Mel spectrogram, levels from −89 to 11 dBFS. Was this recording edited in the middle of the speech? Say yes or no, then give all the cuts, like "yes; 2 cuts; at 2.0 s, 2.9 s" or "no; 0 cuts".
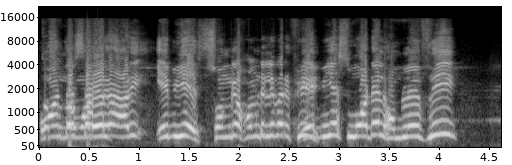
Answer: no; 0 cuts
